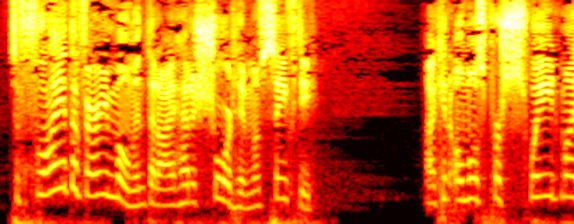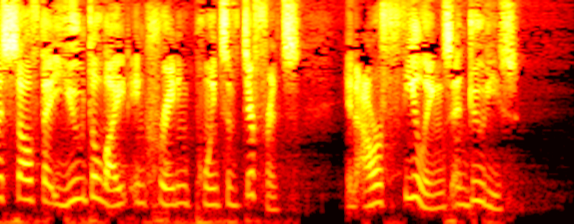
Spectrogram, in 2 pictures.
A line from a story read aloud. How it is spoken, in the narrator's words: cried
